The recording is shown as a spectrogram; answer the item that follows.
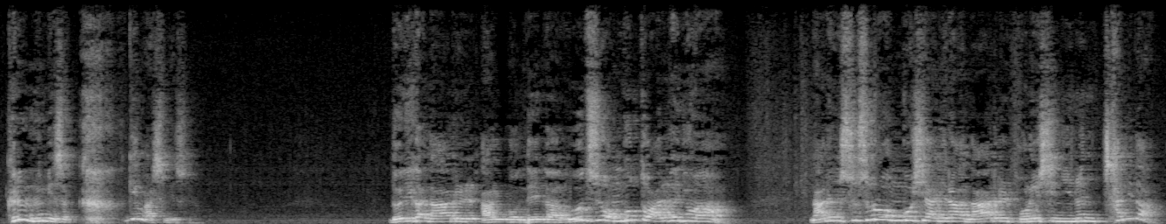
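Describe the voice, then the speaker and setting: A man's voice: extremely high pitch, lively intonation, measured pace, distant mic. A male pastor preaching a sermon. He asks the congregation questions, answers them himself, and raises his voice to act out quoted sayings. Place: church. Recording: echoey room, voice from afar.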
